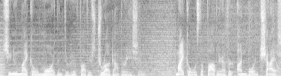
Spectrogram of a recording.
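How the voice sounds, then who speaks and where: A man hosting a comedy podcast, speaking as writer and reader of his own story. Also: mid-range voice. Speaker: podcast host. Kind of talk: dramatic scripted narration, then casual chat. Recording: loud music behind the voice.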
